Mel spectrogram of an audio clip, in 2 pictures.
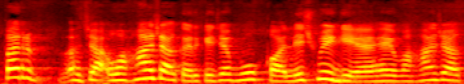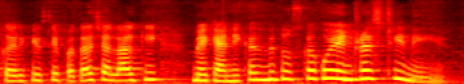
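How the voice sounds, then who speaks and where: A woman's voice: high-pitched, normal speed. A young woman talking casually and candidly to students, mixing in English words and often checking in with "right?". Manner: candid, chatty, mixes English words into speech, keeps asking "right?". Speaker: coding educator on a video channel. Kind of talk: casual advice talk to students.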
